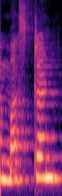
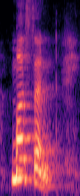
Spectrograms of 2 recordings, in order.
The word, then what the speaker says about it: mustn't: है मस्टर्ड right पर ये मस्टेंट नहीं पढ़ेंगे हम पढ़ेंगे मसलत ये जो टी है वो साइलेंट है ठीक है सो मस्त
